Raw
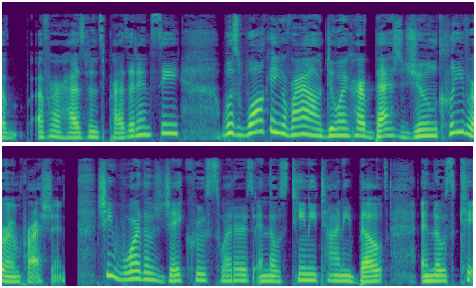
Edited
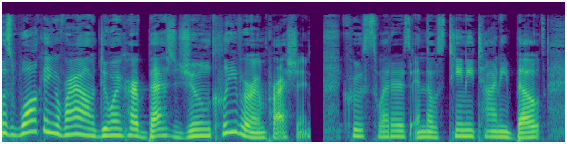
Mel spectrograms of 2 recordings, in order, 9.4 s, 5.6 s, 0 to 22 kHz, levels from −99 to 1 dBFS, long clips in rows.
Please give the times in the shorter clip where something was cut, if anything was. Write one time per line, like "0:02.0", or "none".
0:03.4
